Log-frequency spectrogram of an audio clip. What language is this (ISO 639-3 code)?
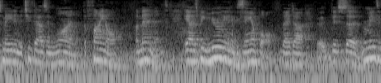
eng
